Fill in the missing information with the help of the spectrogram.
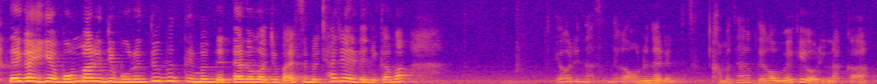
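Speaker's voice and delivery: ordinary talk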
